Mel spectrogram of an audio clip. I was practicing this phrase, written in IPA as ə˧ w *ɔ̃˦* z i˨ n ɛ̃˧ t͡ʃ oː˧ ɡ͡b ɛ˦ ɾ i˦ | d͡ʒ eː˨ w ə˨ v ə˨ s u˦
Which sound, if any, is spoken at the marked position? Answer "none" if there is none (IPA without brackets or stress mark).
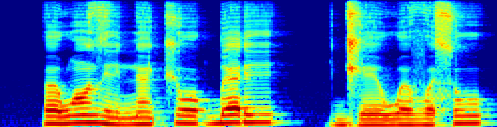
ɔ̃˦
